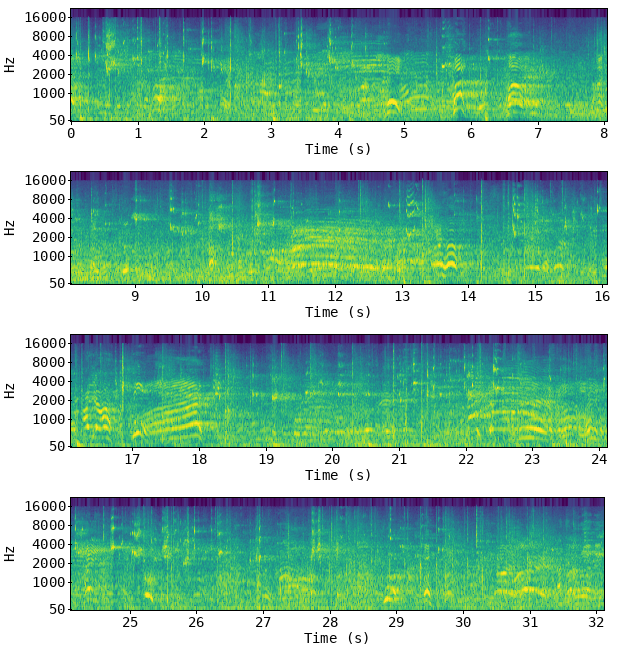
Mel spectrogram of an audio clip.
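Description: Badminton played across several courts in a large, echoing sports hall: many sharp racket strikes on shuttlecocks, mixed with players' and spectators' voices and calls.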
